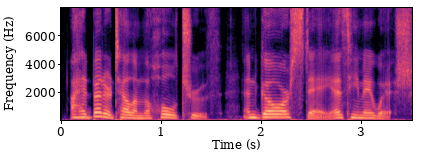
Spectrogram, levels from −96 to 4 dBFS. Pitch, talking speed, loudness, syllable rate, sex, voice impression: 200 Hz, 275 wpm, -18 LUFS, 5.8 syllables/s, female, feminine, adult-like, tensed, slightly hard, fluent, intellectual, calm, slightly friendly, elegant, sharp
